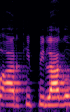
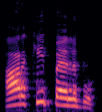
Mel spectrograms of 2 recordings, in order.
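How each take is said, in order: First: आर्कीपिलागो said aar-kee-pi-LAA-go, with an i and a long aa; the variant आर्कीपिलागो, aar-kee-pi-laa-go; archipelago, other way. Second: आर्कीपेलगो said aar-kee-PEL-go, with a short e and no a before go; the standard Hindi reading आर्कीपेलगो, aar-kee-pel-go; archipelago, first way. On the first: Teacher shows students how some people say it, आर्कीपिलागो as aar-kee-pi-laa-go. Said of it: "कुछ लोग उसको आर्कीपिलागो भी बोलते हैं". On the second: Teacher tells students the usual way to say it, आर्कीपेलगो as aar-kee-pel-go. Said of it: "या कुछ लोग उसको आर्कीपिलागो भी बोलते हैं".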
